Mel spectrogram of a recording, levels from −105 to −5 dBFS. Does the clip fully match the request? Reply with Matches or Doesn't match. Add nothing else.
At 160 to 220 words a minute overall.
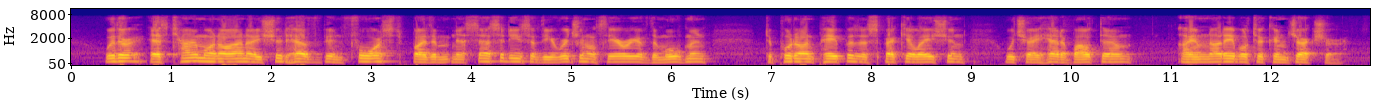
Matches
